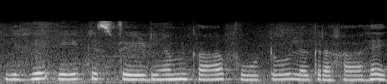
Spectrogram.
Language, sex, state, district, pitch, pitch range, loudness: Hindi, female, Uttar Pradesh, Lalitpur, 230 Hz, 220-235 Hz, -15 LUFS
